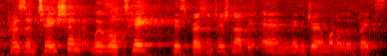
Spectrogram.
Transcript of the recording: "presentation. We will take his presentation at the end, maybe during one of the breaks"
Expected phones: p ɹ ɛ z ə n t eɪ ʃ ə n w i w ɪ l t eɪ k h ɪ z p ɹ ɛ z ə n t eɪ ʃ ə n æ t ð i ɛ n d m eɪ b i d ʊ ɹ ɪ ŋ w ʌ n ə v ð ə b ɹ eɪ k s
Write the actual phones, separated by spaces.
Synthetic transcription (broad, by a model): p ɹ ɛ z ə n t eɪ ʃ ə n w i w ɪ l t eɪ k h ɪ z p ɹ ɛ z ə n t eɪ ʃ ə n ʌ t ð i ɛ n d m eɪ b i d ʊ ɹ ɪ ŋ w ʌ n ə v ð ə b ɹ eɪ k s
